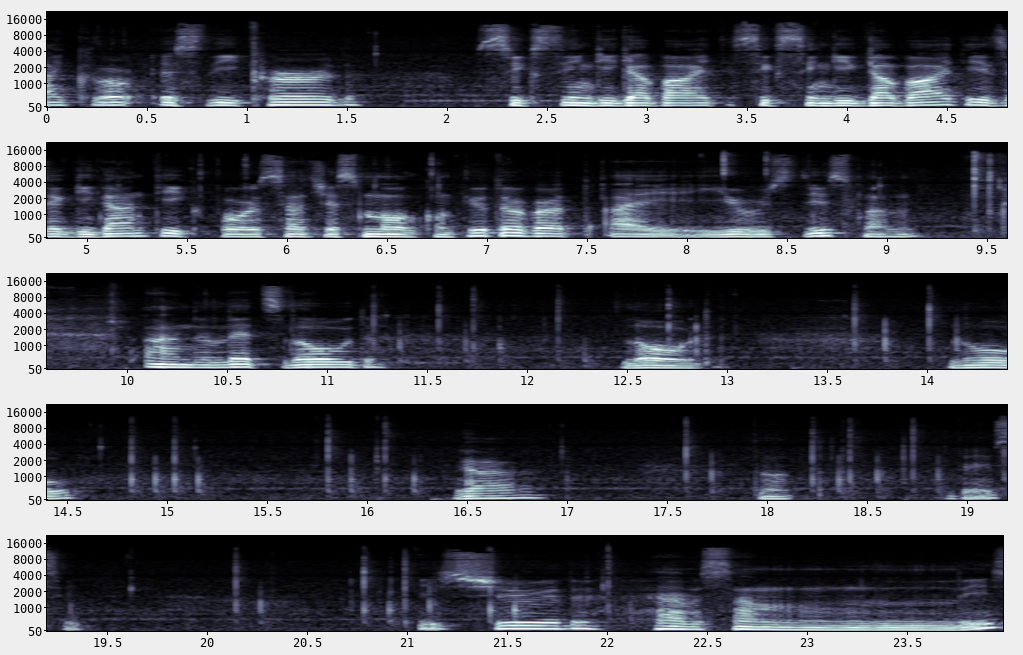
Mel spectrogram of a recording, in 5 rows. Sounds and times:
Speech: 0.0 - 1.6, 2.2 - 9.2, 10.1 - 11.4, 12.5 - 13.0, 14.1 - 14.7, 16.4 - 17.0, 18.0 - 18.2, 18.9 - 19.4, 21.0 - 23.9.

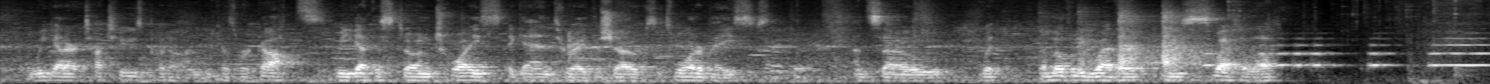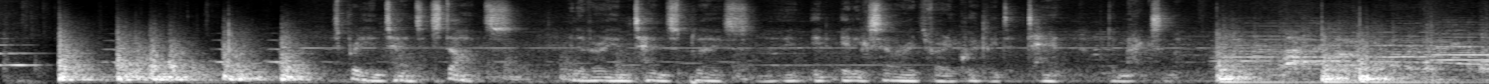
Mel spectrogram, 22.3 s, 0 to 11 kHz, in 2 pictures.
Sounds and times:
Timpani: 8.7 - 17.0.

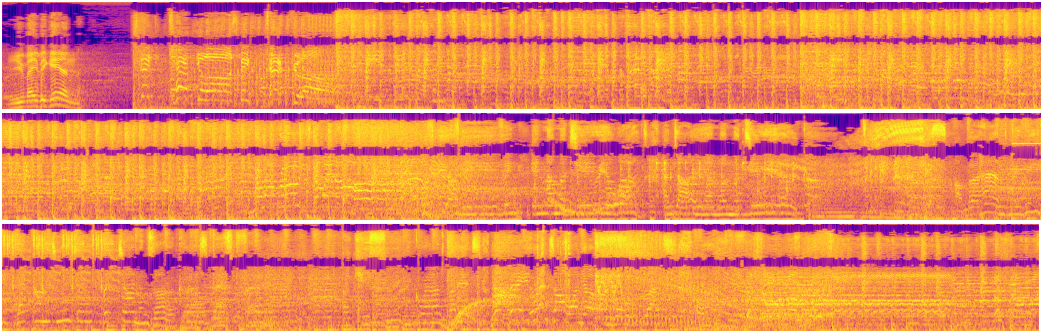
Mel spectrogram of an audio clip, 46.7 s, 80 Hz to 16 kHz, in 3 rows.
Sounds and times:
Song: 27.1 - 46.7.

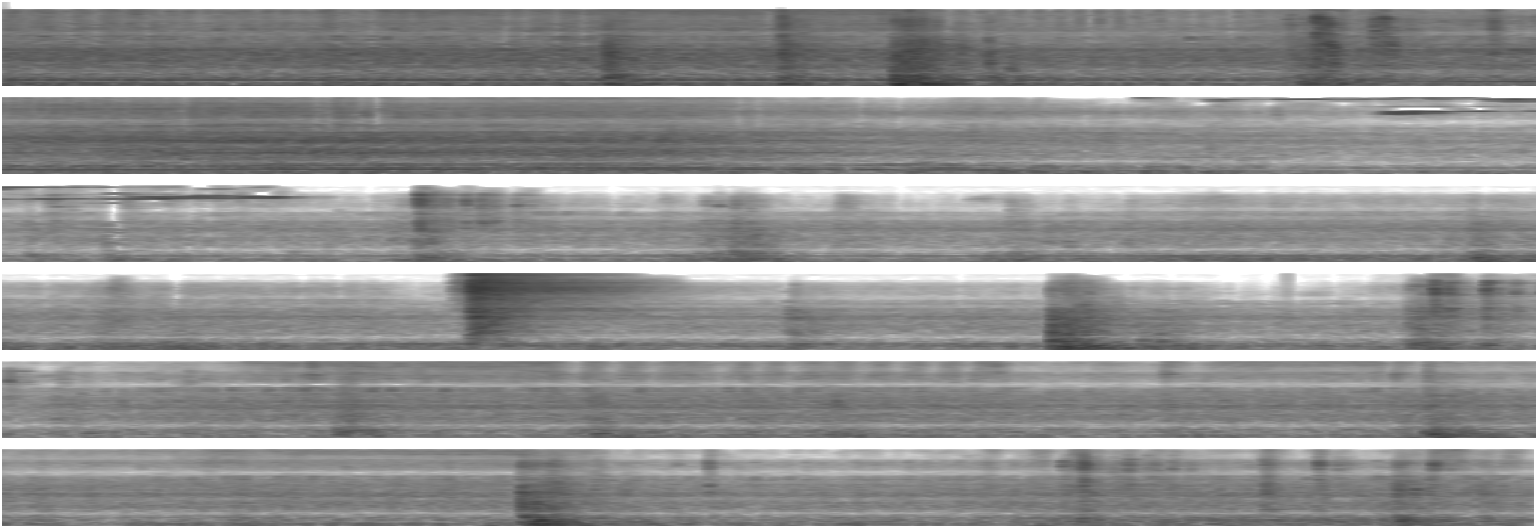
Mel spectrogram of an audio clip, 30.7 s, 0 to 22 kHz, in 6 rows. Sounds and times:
Truck: 0.0 - 30.6.

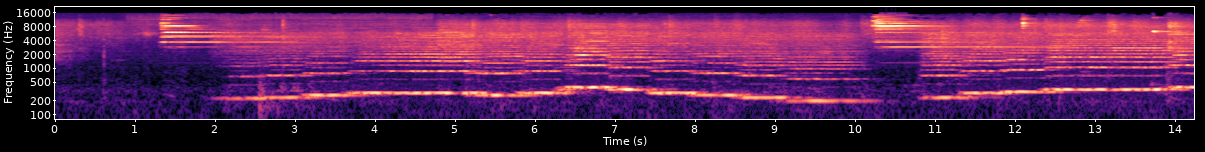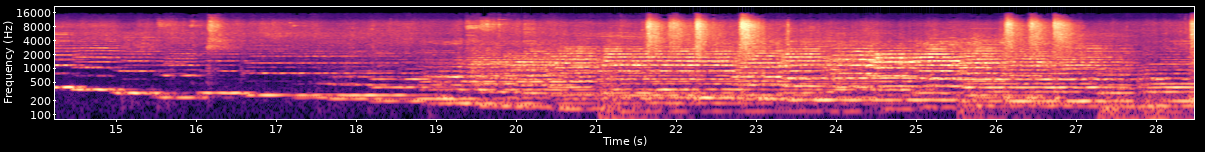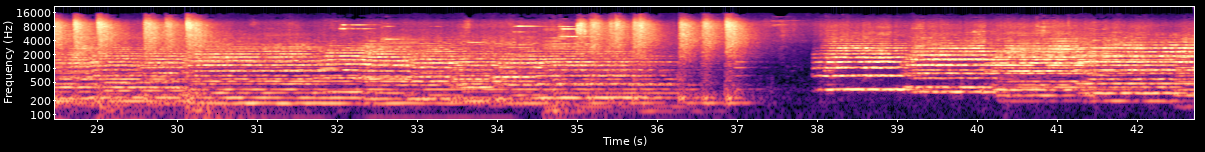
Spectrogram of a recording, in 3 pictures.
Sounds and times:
Orchestra: 0.0 - 42.7
Classical music: 2.0 - 42.7.

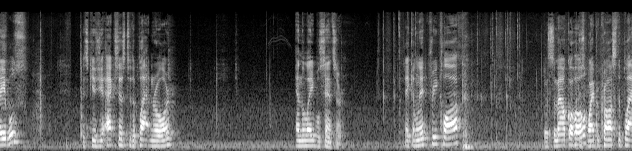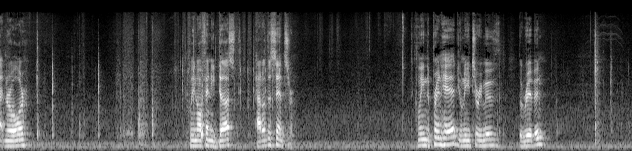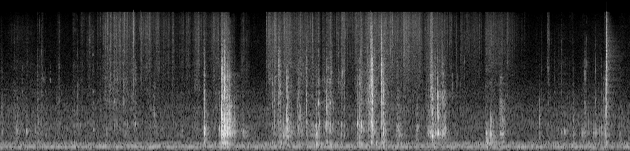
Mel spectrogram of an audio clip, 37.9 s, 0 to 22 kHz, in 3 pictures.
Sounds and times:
Speech: 0.0 - 0.6, 1.6 - 3.6, 5.9 - 7.0, 8.1 - 9.3, 10.9 - 13.3, 16.4 - 18.6, 20.9 - 23.6.

